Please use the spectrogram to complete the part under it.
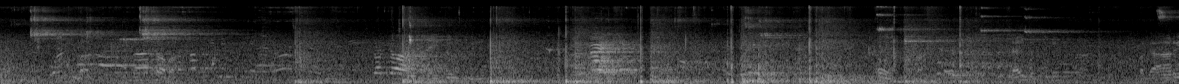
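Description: Sneakers squeak sharply on a hard court in an echoing hall.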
